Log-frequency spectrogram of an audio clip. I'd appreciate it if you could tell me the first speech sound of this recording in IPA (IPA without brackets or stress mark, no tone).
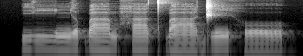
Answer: j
